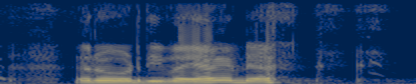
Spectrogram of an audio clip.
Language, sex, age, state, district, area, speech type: Dogri, male, 18-30, Jammu and Kashmir, Samba, rural, spontaneous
